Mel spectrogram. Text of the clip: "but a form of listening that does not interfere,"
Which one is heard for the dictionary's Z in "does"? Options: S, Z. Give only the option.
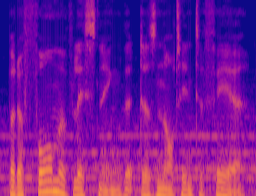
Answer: Z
